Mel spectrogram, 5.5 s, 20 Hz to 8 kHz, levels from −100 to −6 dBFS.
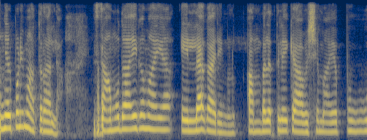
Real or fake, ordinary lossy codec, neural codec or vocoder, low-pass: fake; none; vocoder, 22.05 kHz, 80 mel bands, HiFi-GAN; 7.2 kHz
